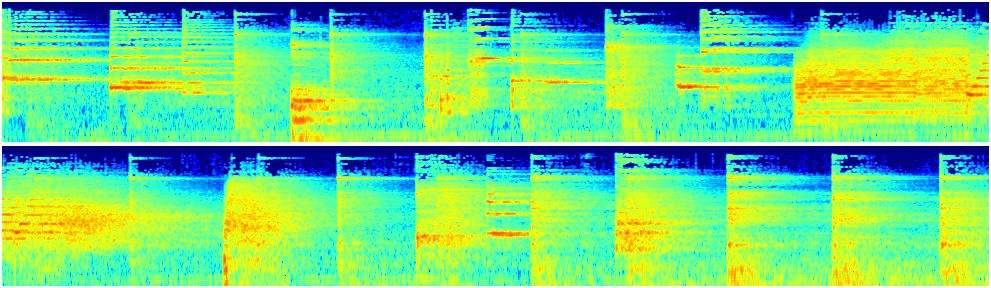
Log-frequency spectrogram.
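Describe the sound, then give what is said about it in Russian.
A contemporary music piece by the German avant-garde composer Lachenmann, built on a loud, repeated strike intended by the composer: sharp, ringing chord-like blows that stop abruptly, recurring at irregular intervals with brief silences and a longer sustained passage between them. “Но вот когда они услышат, наши слушатели, вот этот повторяющийся удар, это не у нас заело, это так задумано автором.”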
